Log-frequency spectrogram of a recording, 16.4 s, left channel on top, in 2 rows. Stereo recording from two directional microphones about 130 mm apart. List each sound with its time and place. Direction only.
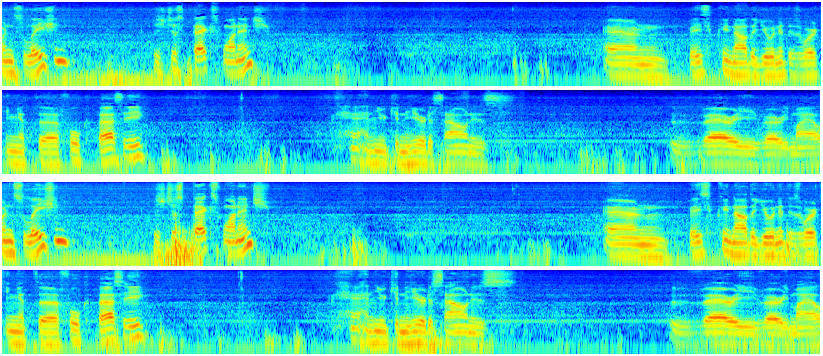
0.0 s speech: 45° right (ahead or behind)
5.9 s speech: 35° right (ahead or behind)
11.5 s speech: 45° right (ahead or behind)
14.9 s speech: 45° right (ahead or behind); by 16.3 s 70° right (ahead or behind)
